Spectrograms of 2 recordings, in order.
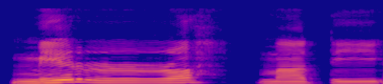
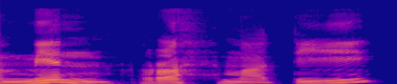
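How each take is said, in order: First: The n sound merges into the r. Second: The n sound is kept before the r. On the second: "yang awalnya"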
